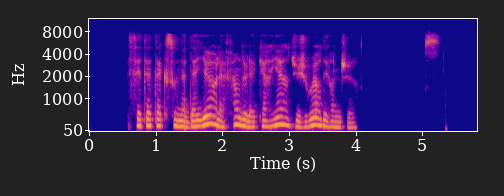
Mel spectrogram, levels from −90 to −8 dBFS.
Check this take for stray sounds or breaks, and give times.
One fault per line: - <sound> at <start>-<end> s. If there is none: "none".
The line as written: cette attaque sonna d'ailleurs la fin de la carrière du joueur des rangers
none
